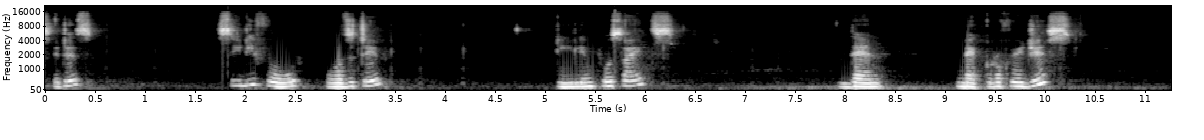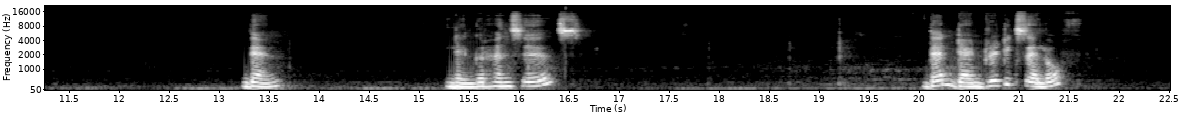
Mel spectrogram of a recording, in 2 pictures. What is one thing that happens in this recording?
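A woman speaks calmly in short phrases, close to a microphone, with pauses between them.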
